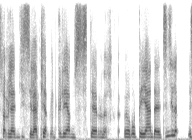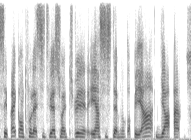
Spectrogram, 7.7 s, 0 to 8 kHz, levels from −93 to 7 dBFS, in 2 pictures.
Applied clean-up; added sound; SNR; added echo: neural diffusion model UNIVERSE++.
